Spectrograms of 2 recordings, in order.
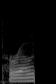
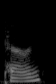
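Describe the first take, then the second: First: The name is said as Perrone. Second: The name is said as Perrin. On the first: The speaker calls it wrong. "I pronounced that incorrectly before, it's not Perrone" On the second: The speaker calls it right. "it's Perrin"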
